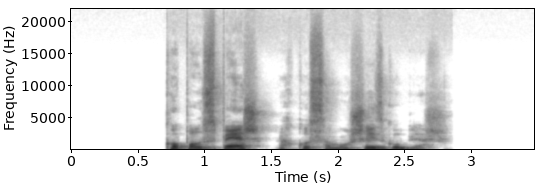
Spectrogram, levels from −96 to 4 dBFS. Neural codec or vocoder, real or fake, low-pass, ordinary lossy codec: vocoder, 44.1 kHz, 128 mel bands, Pupu-Vocoder; fake; none; none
